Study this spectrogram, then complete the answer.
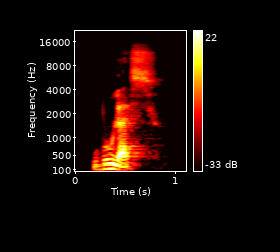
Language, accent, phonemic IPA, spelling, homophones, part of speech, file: French, France, /bu.las/, boulasse, boulasses / boulassent, verb, LL-Q150 (fra)-boulasse.wav
- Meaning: first-person singular imperfect subjunctive of bouler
